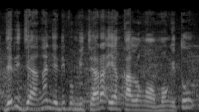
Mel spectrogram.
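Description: A man talks to camera as a public speaking coach, upbeat and chatty, laughing now and then at his own slips. His voice sits a little high for a man. A clear murmur of people carries behind him outdoors in the city. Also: expressive, quick pace, a crowd in the background. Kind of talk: motivational talk to camera.

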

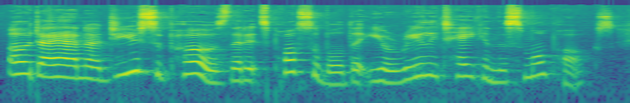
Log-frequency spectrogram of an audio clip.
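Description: A woman's voice: animated, moderate pace, dark tone, natural voice. A woman voicing a dramatic, tearful young orphan girl who wails and sobs theatrically. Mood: pleading. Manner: wailing, theatrical, high and sobbing.

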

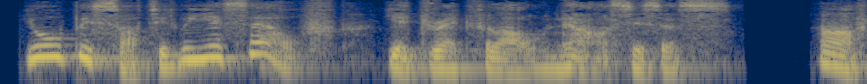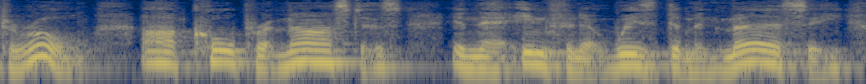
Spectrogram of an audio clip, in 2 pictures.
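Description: A man's voice: medium pitch, a little mellow, breathy edge, pitched above the performer's own voice. A man voicing an irritable, sardonic space crewman in a storybook, teasing and needling.

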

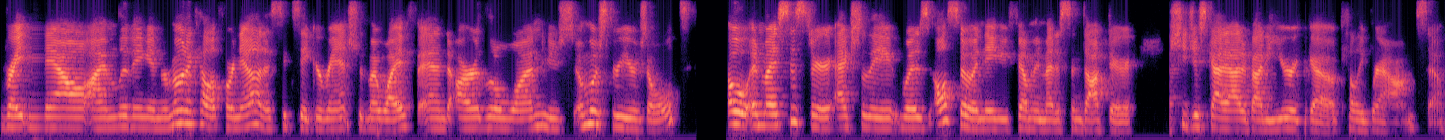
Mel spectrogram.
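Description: A woman's voice: on the low side, steady tone, moderate pace, bright, forceful tone, rough recording. An American woman in her thirties telling her own story conversationally as an interview guest. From Massachusetts, United States. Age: 30s. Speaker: podcast guest, military physician.

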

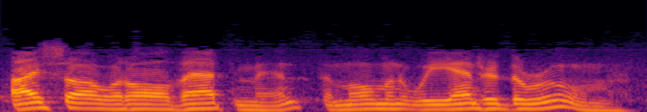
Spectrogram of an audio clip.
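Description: An actor playing a proud, bitter, sensitive young gentleman who speaks gravely and formally in an old-time radio drama. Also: medium pitch, normal speed, close to an everyday voice. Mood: bitter, brooding. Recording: narrow-band, noisy old radio recording.

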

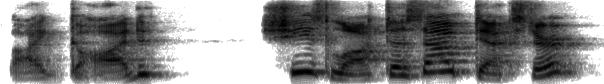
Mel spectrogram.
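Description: A reader putting on a shrill, haughty, frantic mother. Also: wildly swooping pitch, takes it slowly. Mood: imperious, angry. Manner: imperious, agitated, sharp. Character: haughty, frantic, shouting upper-class mother.

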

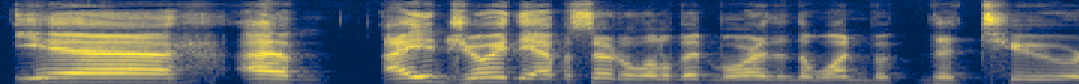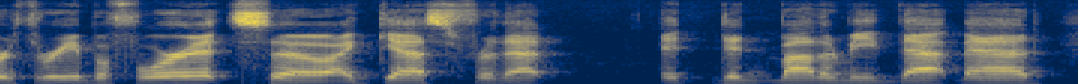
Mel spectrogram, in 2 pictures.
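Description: A man's voice: medium pitch, little pitch movement, normal speed, bright, forceful tone, smooth. A man hosting a casual discussion, rambling and correcting himself as he searches for words. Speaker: podcast host. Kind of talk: casual chat, TV show discussion.

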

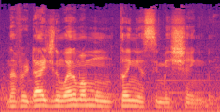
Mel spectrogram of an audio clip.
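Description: A man's voice: a little high, quick pace, vocal fry. A man narrating a tabletop game as game master, describing scenes dramatically. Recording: with music bed.

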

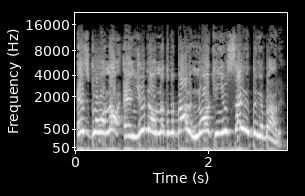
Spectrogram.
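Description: A woman's voice: extremely high pitch, expressive, rapid-fire. A woman hosting a podcast in casual, colloquial talk, emphatic and preachy, repeating words when fired up. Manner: colloquial slang. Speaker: podcast host.

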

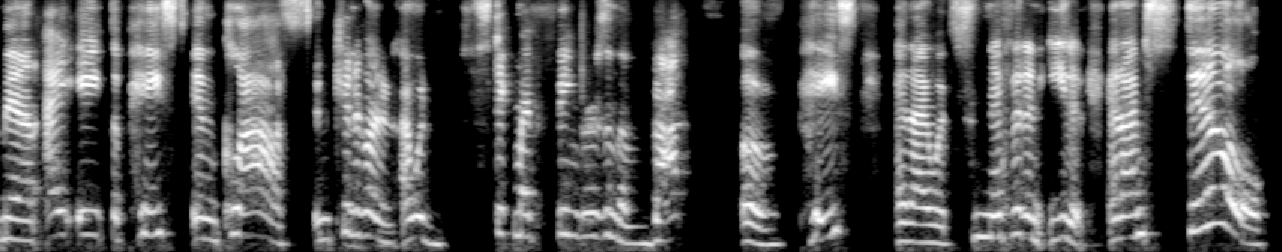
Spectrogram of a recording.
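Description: Lady in her 40s, spanish first language, joking around on a podcast, kinda high voice, laughs a lot. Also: measured pace, slightly rough, low-quality recording. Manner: animated, jokey, laughs often. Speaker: podcast co-host. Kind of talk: casual chat.

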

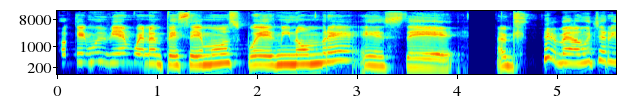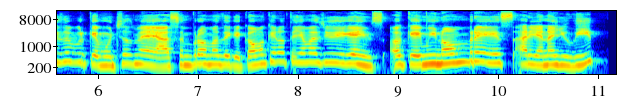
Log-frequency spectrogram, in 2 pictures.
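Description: A woman's voice: high voice, unhurried, fairly bright tone. A woman, answering interview questions hesitantly with many fillers. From Mexico. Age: 20s. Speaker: content creator guest.

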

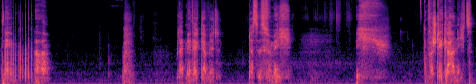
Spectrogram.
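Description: A performer whispering as a bewildered time traveler from an older era, puzzling over strange objects in a halting voice full of restarts. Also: pushed and bright. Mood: puzzled. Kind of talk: whispered ASMR roleplay.

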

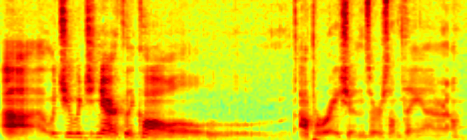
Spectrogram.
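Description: A woman's voice: fairly low pitch, very animated, brisk, gravelly, a bit bright, a little hiss or hum. A young woman from New Jersey co-hosting a podcast in casual chat, rambling and self-mocking and laughing often as she talks. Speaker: podcast co-host.

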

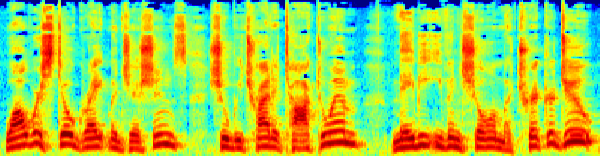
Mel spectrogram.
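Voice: mid-range voice, animated, a little fast, a little mellow, husky, voice pushed up. A narrator voicing a cheerful, confident young girl magician who is eager to help, in a children's audiobook.

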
